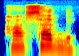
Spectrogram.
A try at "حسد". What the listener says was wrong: ٹھیک ہے, حسد, سین کو موٹا نہیں کرنا.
